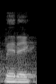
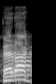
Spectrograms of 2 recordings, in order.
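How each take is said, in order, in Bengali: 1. প্রথম অক্ষরে 'e' স্বরধ্বনি আছে। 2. প্রথম অক্ষরে 'ya' স্বরধ্বনি আছে। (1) "পেরেক বুঝেন?" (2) "এলাকায় কি বলে? প্যারাক।"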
